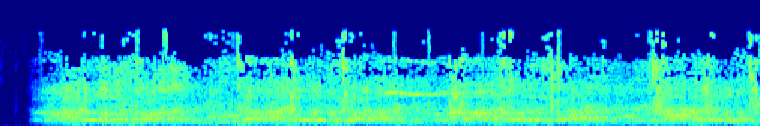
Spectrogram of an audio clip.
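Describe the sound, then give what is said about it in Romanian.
A large crowd at a US election night celebration in Phoenix, Arizona, cheers and shouts continuously, a dense, loud roar of many voices with scattered whoops rising above it, sustained without pause for the whole stretch. “Tabăra democraților s-a sărbătorit zgomotos în noaptea de marți spre miercuri, cu mesajul Let's make America great again, în traducere din engleză, să facem America din nou mare.”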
